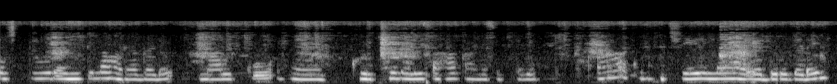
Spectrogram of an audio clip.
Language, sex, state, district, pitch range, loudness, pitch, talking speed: Kannada, female, Karnataka, Bidar, 235-260 Hz, -16 LUFS, 250 Hz, 85 wpm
